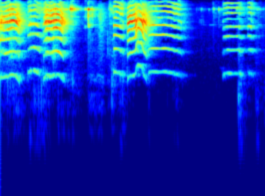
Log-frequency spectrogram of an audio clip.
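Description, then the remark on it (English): A dog squeezes a squeaky toy, producing a rapid series of high, wheezy squeaks in quick bursts, close and fairly loud, with a soft growl underneath and a brief pause before a final squeak. “Kill it. Kill it. Squeak, squeak. Squeak, squeak. What you got?”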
